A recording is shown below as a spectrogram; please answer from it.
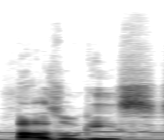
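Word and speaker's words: Bazelgeuse: next up we've got I know people pronounce this name a lot of different ways but I'm pretty sure the only time I've heard it pronounced and like an official game was M Hunter Stories 2 and they said bosle geese so that's we're going to roll with I know some people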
